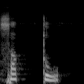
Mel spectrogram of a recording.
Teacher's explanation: di mana terlihat bahwa B berubah menjadi P karena pengaruh T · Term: asimilasi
